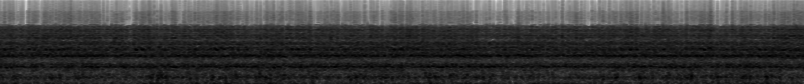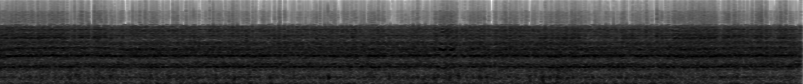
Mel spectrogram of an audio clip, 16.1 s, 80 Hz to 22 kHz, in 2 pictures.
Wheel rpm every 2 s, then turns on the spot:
230, 230, 230, 230, 230, 240, 230, 230.
none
